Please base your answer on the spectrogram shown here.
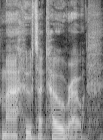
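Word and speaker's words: Mahoutokoro: World for instance the Japanese school is called mahuta Koro now that might not sound right to you H but but that is the pronunciation guide given on the website so this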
